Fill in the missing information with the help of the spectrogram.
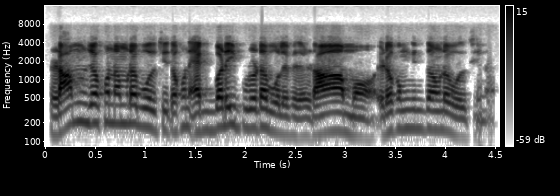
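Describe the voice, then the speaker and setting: A man teaching an online class to school students, explaining slowly, checking in with frequent tag questions and drawing words out syllable by syllable, on dull lo-fi audio. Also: fairly high pitch. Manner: drawls words out syllable by syllable when demonstrating.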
